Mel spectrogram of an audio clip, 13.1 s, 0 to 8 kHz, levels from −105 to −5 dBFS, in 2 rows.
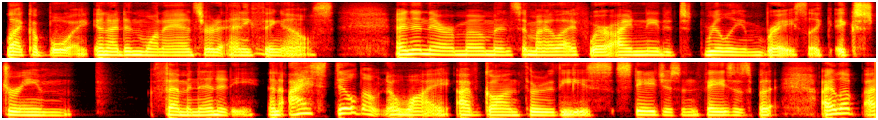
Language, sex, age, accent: English, female, 30-49, American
